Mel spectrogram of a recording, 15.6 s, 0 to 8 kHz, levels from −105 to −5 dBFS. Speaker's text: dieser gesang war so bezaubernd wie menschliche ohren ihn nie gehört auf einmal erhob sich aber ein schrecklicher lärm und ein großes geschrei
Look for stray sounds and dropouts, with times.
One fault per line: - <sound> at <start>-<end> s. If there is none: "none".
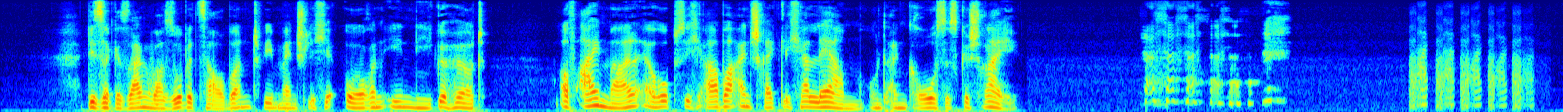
- laugh at 11.4-12.9 s
- laugh at 14.1-15.3 s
